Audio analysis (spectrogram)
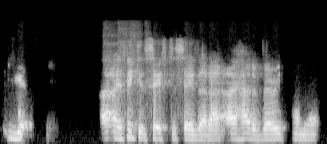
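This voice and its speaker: A man's voice: on the high side, fairly even intonation, quick pace, darkish tone, no echo. A man answering interview questions over a video call, hesitant and reflective with many fillers. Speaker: interview guest. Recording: dry, dull video-call audio.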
